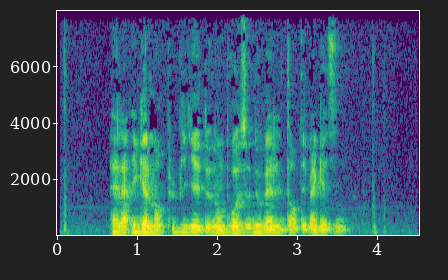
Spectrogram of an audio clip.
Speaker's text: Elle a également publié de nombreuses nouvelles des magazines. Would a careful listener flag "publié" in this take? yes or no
no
